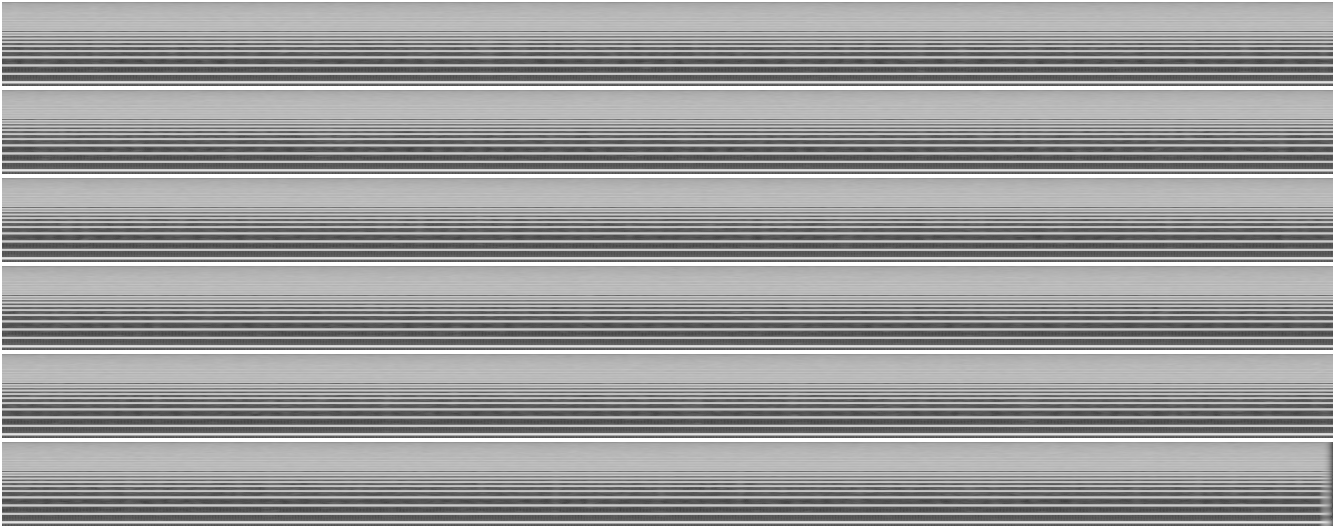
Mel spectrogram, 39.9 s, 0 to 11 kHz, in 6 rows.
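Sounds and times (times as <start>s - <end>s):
loud steady test tone: 0.0s - 39.9s.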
